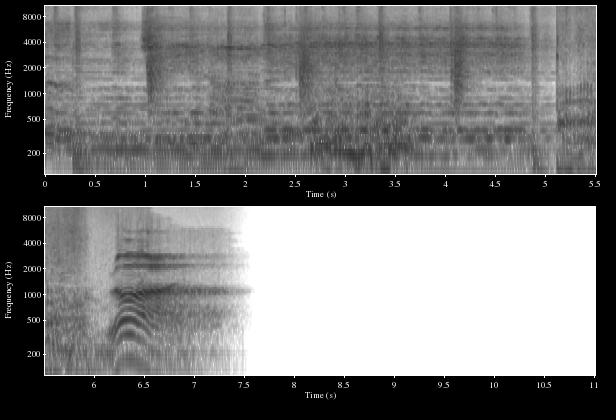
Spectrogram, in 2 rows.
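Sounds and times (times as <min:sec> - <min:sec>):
choral music: 0:00.0 - 0:06.2
lion roaring: 0:02.5 - 0:04.0, 0:05.1 - 0:07.3.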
